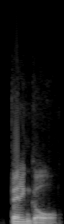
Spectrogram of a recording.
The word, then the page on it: bangle: American English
